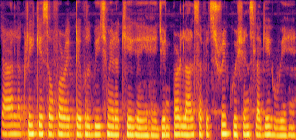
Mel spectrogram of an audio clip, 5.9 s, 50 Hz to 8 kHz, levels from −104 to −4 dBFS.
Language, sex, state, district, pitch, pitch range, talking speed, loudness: Hindi, female, Arunachal Pradesh, Lower Dibang Valley, 175 Hz, 170-180 Hz, 180 wpm, -14 LUFS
